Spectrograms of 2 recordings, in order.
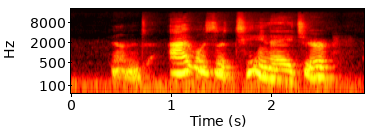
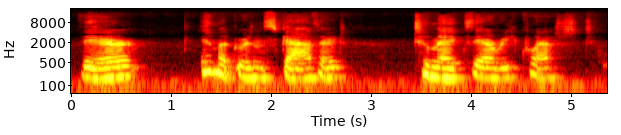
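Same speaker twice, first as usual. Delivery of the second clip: poem reading; 3 dB louder than usual. Acted. Poem narration continues.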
